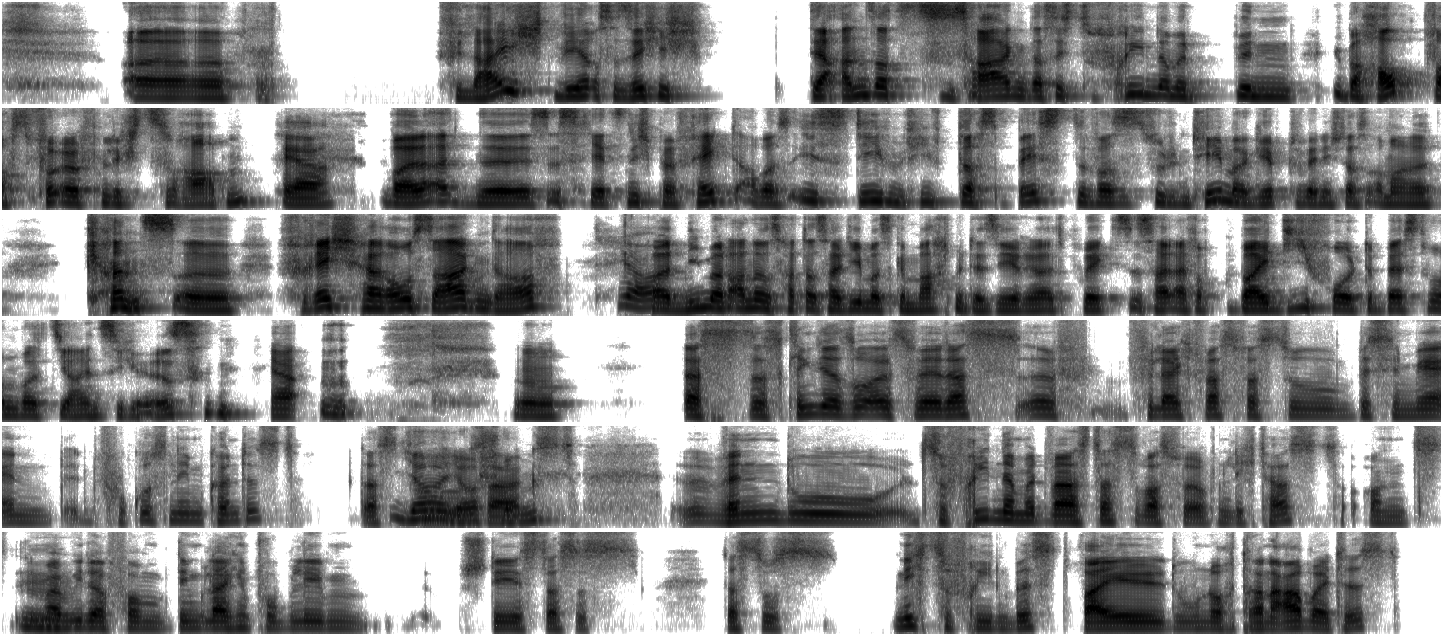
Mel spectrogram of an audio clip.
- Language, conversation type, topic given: German, advice, Wie blockiert dich Perfektionismus bei deinen Projekten und wie viel Stress verursacht er dir?
- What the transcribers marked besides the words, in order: snort; laughing while speaking: "ganz"; in English: "by default the best one"; chuckle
